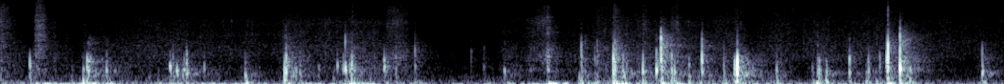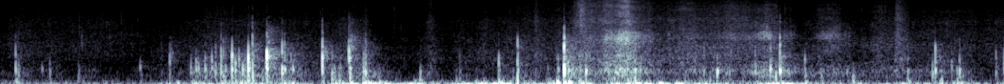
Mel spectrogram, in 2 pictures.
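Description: A large brown kraft paper mailer envelope, seemingly empty and held in both hands, is tapped and scratched with long nails. Dense bursts of dry, crinkly paper taps and rustling scratches come in quick clusters, with a brief quiet gap near the start and another lull midway before the crackling picks up again.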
